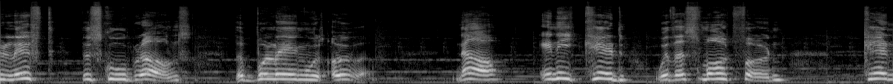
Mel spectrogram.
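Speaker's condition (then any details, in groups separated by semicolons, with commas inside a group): Quadriplegic cerebral palsy, severe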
